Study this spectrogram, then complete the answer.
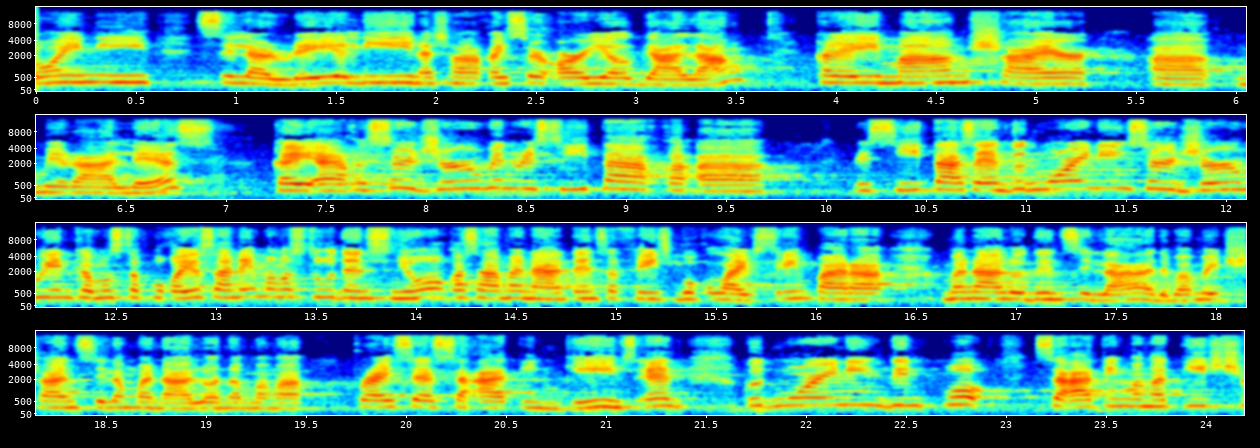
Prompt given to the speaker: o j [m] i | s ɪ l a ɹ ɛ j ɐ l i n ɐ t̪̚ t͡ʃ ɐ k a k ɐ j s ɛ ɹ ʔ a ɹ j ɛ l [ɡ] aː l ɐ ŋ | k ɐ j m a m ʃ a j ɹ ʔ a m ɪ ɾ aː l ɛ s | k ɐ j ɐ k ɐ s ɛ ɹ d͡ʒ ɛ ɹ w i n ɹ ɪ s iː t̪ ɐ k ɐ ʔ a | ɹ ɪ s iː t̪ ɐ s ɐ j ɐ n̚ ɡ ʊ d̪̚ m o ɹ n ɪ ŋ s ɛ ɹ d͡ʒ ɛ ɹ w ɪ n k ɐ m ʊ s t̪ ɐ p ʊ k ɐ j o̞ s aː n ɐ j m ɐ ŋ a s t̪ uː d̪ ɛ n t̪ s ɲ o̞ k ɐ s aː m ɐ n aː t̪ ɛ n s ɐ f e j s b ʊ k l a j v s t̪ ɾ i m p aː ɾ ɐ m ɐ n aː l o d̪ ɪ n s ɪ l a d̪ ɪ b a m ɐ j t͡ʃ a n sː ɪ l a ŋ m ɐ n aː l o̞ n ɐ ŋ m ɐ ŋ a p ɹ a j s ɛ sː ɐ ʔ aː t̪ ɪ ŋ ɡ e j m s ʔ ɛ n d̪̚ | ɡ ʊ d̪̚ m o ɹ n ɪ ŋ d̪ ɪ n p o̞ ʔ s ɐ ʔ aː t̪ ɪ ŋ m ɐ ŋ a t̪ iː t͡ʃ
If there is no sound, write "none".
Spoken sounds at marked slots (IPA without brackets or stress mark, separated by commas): n, ɡ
